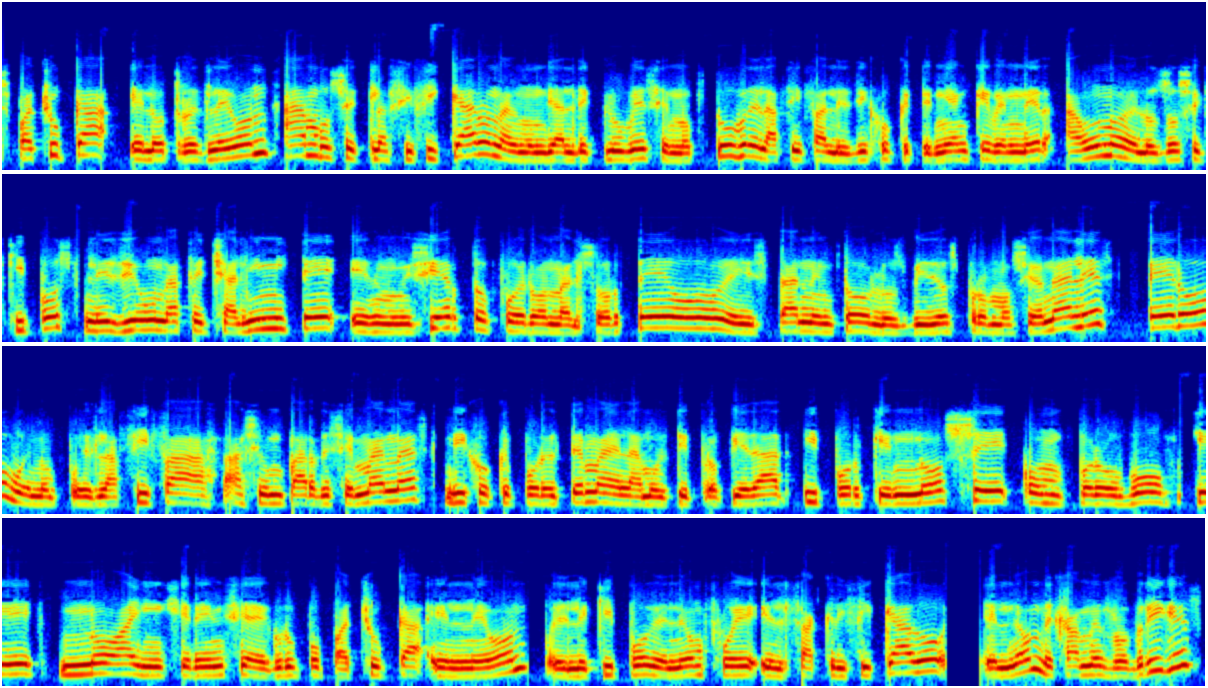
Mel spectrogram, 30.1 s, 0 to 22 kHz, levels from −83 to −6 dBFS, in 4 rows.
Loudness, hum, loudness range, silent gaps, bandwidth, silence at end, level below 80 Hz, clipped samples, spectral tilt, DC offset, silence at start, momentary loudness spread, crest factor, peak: -14 LUFS; none; 1 LU; 28.48-28.68 s; 6.4 kHz; 0.1 s; -60 dBFS; under 0.1%; -7 dB/octave; under 0.1%; 0 s; 4 LU; 12 dB; 0 dBFS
